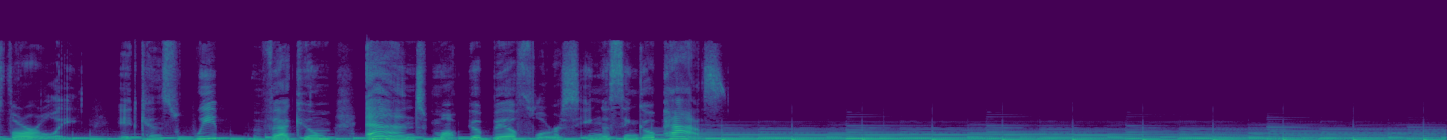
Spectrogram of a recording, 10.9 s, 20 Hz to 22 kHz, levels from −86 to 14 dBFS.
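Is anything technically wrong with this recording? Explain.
Yes, there is one fault. Phantom power thump, from 6.64 to 6.92 s: a supply was switched on or off on the live input, and the voltage step passed through the coupling capacitors as a deep low thump, peaking at about -24 dBFS and dying away over roughly 63 ms.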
